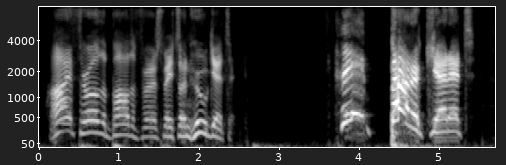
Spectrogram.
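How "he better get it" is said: very loud, high, agitated, excited exclamation. Demanding to know who catches his throw at first base: excited outburst. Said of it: "don't get excited".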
